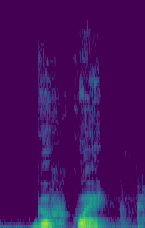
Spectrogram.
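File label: "guque", Cherokee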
